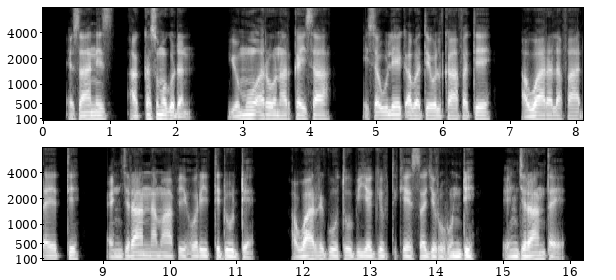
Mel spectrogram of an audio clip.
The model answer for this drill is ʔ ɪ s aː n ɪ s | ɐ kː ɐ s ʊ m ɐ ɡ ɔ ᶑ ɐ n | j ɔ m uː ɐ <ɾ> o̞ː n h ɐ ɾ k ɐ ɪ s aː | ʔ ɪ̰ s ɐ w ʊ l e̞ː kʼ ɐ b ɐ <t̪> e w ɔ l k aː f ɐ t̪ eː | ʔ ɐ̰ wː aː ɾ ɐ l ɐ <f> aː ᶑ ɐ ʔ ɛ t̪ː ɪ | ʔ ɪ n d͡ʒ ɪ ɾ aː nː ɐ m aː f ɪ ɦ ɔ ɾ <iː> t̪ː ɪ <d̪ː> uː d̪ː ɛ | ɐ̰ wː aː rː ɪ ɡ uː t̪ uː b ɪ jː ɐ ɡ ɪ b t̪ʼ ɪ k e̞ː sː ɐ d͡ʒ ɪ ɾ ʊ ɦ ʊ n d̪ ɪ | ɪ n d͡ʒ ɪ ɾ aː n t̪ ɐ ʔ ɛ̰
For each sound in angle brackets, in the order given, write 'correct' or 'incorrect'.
correct, correct, correct, correct, incorrect: d̪

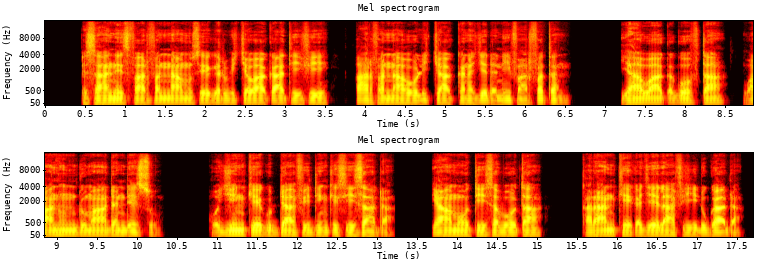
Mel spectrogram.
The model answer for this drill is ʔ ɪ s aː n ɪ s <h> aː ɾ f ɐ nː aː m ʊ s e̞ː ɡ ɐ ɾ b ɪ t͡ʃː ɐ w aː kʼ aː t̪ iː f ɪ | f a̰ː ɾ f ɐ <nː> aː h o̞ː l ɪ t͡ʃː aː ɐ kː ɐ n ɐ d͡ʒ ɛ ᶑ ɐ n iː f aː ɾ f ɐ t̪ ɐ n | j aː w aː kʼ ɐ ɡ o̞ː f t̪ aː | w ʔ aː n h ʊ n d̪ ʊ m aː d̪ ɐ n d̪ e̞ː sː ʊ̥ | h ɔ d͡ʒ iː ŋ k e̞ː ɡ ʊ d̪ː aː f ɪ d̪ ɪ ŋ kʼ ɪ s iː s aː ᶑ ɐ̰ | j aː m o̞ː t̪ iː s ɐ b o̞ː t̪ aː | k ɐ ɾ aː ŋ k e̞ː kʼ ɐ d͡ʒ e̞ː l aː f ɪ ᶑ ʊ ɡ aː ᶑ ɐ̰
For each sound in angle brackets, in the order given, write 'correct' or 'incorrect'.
incorrect: f, correct

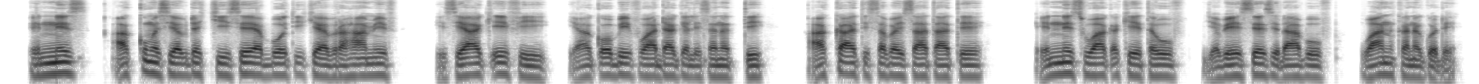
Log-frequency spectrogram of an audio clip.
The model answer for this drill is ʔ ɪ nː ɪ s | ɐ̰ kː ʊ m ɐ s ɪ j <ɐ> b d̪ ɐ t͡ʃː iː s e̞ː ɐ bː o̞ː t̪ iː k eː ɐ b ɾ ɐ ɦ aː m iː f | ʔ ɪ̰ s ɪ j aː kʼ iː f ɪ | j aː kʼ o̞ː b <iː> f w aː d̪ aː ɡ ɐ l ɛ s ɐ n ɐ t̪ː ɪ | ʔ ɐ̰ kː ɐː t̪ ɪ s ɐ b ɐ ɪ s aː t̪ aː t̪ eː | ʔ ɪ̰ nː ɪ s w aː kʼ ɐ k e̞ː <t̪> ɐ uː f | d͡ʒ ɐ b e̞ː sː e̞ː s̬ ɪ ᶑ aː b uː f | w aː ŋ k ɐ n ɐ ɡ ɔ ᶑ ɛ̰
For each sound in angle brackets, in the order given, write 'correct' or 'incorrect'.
correct, correct, correct

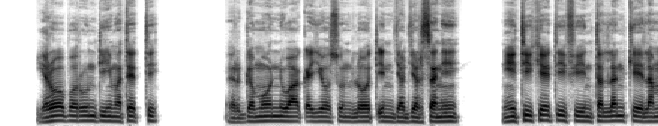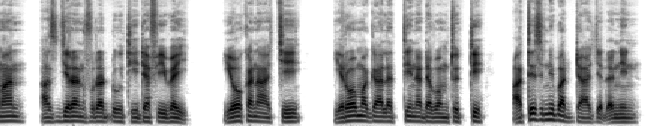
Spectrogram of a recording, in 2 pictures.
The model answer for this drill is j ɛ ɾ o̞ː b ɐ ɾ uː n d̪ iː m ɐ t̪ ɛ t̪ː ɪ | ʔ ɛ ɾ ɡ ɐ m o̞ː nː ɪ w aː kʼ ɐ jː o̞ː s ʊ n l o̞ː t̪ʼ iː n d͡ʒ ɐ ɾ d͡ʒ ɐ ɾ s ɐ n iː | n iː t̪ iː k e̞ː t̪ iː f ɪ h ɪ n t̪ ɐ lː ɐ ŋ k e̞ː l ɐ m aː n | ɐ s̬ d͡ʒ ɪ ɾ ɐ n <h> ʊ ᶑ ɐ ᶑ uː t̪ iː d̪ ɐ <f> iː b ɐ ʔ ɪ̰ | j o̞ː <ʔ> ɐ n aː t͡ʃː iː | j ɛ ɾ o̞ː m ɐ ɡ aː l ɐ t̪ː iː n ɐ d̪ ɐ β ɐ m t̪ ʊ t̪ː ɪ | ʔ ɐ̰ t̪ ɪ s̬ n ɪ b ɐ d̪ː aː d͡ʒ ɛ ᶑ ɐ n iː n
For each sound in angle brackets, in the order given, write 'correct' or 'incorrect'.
incorrect: f, correct, incorrect: k

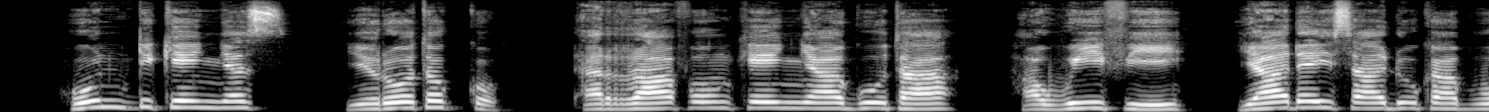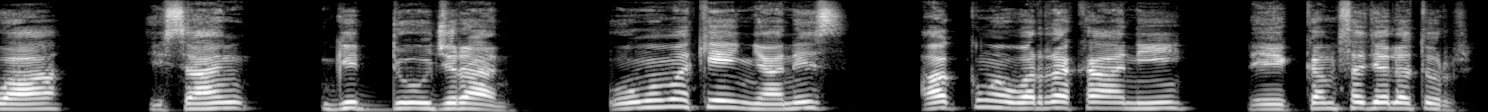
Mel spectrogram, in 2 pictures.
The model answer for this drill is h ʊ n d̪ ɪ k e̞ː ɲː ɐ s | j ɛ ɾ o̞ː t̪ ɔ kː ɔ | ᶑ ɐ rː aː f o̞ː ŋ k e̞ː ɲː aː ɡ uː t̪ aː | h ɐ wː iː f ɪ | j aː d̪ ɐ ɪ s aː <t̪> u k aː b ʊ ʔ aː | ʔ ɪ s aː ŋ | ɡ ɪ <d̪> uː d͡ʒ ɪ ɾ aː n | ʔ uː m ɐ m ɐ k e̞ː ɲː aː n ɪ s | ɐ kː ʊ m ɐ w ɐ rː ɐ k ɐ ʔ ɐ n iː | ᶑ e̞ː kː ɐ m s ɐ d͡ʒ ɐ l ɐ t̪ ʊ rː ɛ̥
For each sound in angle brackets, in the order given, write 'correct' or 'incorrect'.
incorrect: d̪, incorrect: d̪ː

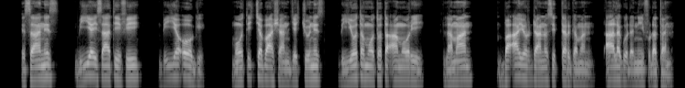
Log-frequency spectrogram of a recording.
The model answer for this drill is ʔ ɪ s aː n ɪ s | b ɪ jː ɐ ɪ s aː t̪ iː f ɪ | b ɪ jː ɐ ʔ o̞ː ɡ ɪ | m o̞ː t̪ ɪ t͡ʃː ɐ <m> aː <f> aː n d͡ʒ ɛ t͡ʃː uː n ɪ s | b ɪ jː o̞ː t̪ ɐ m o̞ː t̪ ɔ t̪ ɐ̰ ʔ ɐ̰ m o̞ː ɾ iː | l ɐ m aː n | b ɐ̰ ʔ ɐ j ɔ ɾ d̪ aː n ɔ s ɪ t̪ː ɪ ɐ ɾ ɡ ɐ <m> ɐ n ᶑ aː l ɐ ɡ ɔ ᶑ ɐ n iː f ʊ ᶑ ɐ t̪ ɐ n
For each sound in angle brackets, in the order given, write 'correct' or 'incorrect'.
incorrect: b, incorrect: ʃ, correct

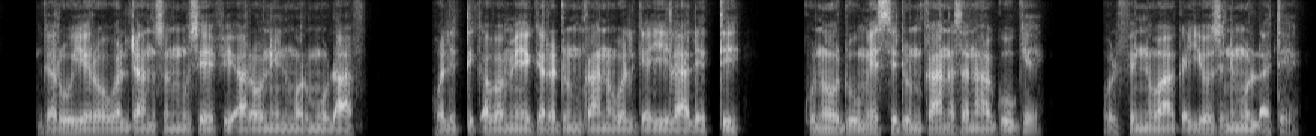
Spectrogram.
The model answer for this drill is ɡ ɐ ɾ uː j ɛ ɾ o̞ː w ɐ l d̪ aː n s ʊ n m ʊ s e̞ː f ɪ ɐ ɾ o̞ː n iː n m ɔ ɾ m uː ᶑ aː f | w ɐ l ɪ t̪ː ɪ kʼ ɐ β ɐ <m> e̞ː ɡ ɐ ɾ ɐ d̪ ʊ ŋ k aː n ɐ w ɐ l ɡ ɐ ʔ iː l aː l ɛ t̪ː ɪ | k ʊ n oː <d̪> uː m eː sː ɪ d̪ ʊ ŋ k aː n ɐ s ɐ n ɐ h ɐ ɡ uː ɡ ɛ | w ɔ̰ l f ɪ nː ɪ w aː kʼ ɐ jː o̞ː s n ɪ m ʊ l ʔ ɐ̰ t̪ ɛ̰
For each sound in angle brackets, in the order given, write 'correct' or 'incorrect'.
correct, correct

